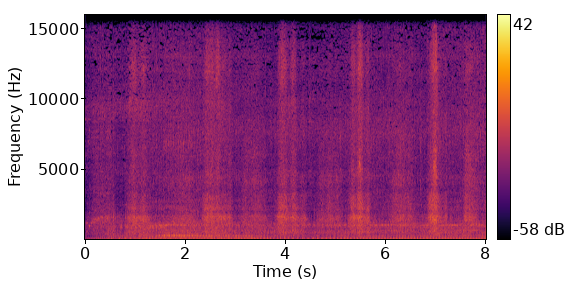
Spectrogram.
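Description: Royal Enfield Thunderbird 350 single-cylinder engine running as the motorcycle rides down a rough dirt track. It grows louder over the first second, then runs steadily.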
